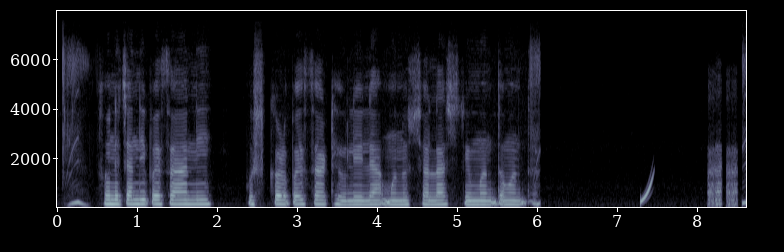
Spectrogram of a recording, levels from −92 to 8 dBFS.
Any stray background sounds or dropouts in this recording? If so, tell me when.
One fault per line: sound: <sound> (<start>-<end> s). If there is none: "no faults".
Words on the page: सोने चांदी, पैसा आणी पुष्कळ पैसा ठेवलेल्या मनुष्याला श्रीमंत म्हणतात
sound: chirp (7.3-7.5 s)
sound: laugh (8.1-8.5 s)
